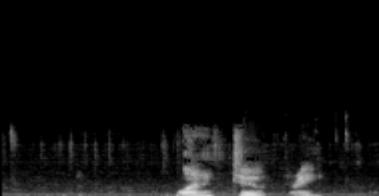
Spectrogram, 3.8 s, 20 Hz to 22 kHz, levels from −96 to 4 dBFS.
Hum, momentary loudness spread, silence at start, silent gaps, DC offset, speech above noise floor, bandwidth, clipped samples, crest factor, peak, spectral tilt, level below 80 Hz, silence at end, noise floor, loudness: none; 17 LU; 1.75 s; none; under 0.1%; 42 dB; 7.8 kHz; under 0.1%; 22 dB; -2 dBFS; -7.5 dB/octave; -62 dBFS; 0.6 s; -61 dBFS; -20 LUFS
